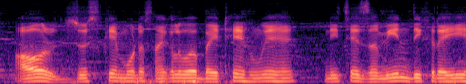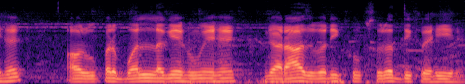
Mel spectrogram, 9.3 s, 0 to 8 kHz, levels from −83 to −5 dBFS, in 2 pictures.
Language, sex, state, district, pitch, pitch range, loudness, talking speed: Hindi, female, Bihar, Araria, 110 Hz, 105-115 Hz, -23 LUFS, 165 wpm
